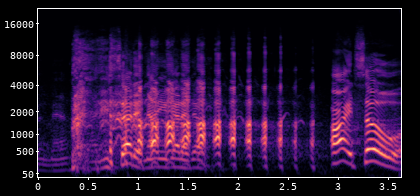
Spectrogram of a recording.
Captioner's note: laughter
